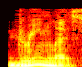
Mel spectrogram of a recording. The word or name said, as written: dreamless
